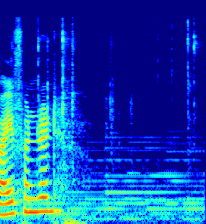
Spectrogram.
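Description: Computer keyboard keys clicking a few times as a number is typed, under quiet background music.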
